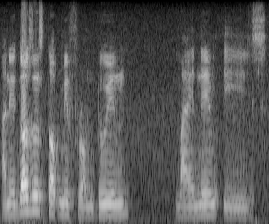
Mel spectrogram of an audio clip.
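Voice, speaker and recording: A man's voice: mid-range voice, takes it slowly, warm tone. Man teaching code over dull audio. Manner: explanatory, walks through code step by step, asks rhetorical questions. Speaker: programming tutor. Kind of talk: screen-recorded coding lesson. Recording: dull lo-fi sound with faint hiss.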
